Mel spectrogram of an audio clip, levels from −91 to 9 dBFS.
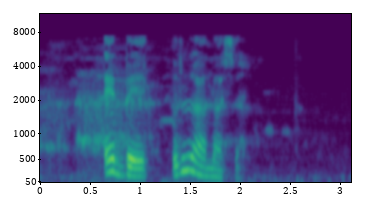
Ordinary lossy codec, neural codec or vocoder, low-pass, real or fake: MP3, 48 kbps; codec, 16 kHz, 8 kbps, FunCodec, trained on Chinese and English, 25 frames a second; 7.2 kHz; fake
